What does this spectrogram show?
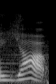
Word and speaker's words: yacht: Any rich person who owns a yacht would want for the ride to be just the way they pronounce yacht with the C silent.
